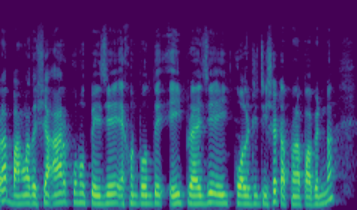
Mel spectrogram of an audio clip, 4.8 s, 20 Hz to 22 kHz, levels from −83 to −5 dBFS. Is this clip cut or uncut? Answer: uncut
